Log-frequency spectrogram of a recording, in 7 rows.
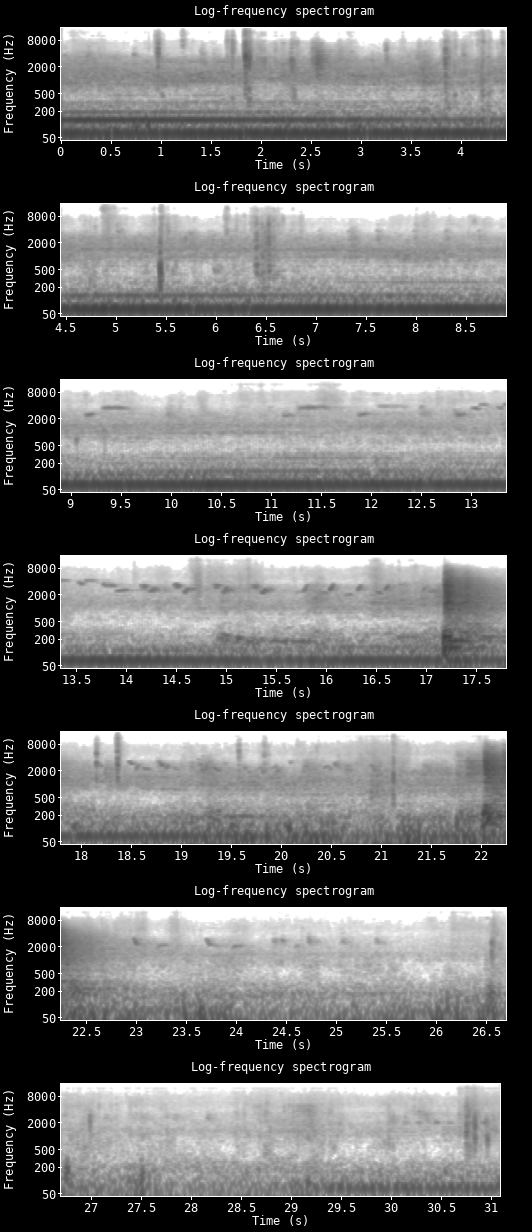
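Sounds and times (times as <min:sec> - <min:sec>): steady low rumble: 0:00.0 - 0:31.0
small birds chirping: 0:04.0 - 0:17.2, 0:17.8 - 0:21.7, 0:22.8 - 0:31.0.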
